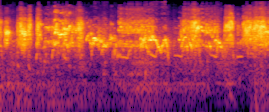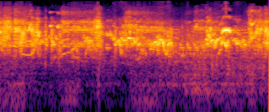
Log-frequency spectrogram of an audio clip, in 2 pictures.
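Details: Pet budgies giving a steady stream of harsh squawks and buzzy chirps, loud and continuous with only short breaks, mixed with rapid chattering warbles.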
